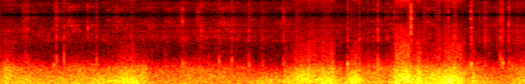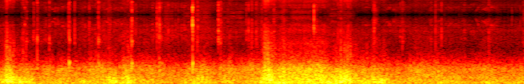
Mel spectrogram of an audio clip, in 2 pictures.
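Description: Horses' shod hooves clip-clopping on a paved lane at a walk, several uneven strikes a second from more than one horse, over a low uneven rumble that swells and fades.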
